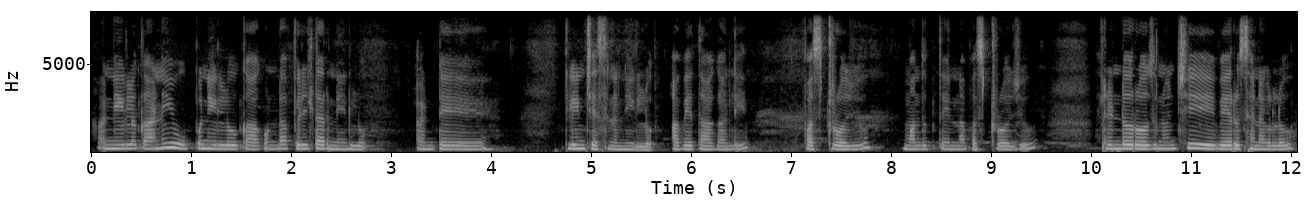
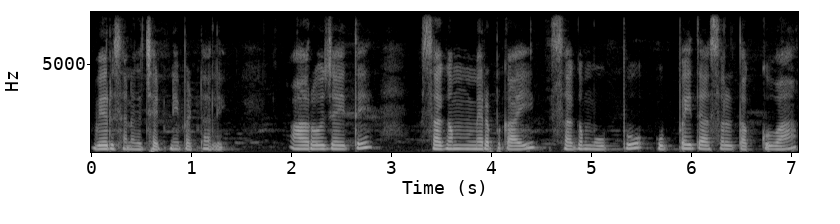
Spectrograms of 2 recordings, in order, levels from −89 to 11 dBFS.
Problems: background sounds at intervals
